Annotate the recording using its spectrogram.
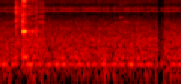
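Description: Quiet room tone through the presenter's microphone, with a low steady hum and one short click about a third of a second in.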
